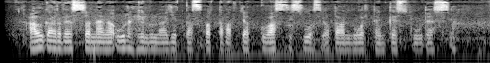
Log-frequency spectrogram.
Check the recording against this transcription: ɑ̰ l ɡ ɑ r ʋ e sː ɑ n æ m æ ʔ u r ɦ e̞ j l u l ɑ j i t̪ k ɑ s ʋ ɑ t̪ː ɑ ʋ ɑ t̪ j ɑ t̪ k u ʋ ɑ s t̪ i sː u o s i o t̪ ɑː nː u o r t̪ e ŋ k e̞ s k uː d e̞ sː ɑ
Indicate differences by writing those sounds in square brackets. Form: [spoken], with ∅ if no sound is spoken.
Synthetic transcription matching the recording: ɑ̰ l ɡ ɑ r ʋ e sː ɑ n æ m æ ʔ u r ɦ e̞ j l u l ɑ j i t̪ k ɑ s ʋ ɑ t̪ː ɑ ʋ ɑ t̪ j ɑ t̪ k u ʋ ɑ s t̪ i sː u o s i o t̪ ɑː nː u o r t̪ e ŋ k e̞ s k uː d e̞ sː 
